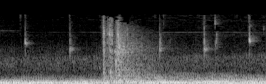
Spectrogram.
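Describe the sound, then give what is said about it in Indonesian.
A single heavy thud strikes a bathroom door, a dull knock with a short rumbling tail, set among a few faint, sharp clicks over a low steady hum. “Dan suara ketukan itu terdengar jelas kali ini. Mungkin berasal dari pintu yang terakhir, tapi pintu yang ketiga ini.”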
